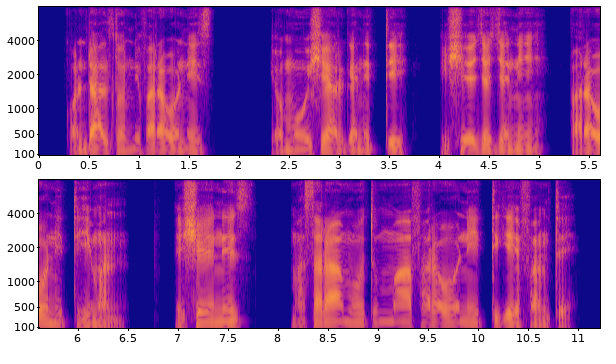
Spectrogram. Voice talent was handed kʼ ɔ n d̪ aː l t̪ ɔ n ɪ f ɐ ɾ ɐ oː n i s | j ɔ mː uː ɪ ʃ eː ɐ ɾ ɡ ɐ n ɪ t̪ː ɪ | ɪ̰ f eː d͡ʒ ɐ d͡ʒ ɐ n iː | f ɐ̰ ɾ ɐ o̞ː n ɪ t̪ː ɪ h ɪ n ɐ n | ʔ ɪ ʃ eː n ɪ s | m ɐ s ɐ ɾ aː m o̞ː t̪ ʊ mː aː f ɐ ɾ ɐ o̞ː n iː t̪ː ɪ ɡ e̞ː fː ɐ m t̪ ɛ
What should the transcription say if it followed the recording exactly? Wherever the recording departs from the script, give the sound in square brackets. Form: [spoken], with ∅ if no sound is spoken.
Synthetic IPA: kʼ ɔ n d̪ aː l t̪ ɔ [nː] ɪ f ɐ ɾ ɐ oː n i s | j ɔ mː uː ɪ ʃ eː ɐ ɾ ɡ ɐ n ɪ t̪ː ɪ | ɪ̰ [ʃ] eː d͡ʒ ɐ d͡ʒ ɐ n iː | f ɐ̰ ɾ ɐ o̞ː n ɪ t̪ː ɪ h ɪ [m] ɐ n | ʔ ɪ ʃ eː n ɪ s | m ɐ s ɐ ɾ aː m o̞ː t̪ ʊ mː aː f ɐ ɾ ɐ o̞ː n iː t̪ː ɪ ɡ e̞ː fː ɐ m t̪ ɛ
